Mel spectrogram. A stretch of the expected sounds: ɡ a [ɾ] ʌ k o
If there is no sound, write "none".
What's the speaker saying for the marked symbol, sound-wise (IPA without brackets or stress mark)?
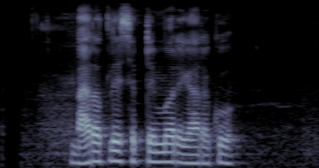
ɾ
